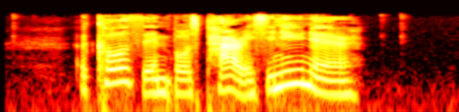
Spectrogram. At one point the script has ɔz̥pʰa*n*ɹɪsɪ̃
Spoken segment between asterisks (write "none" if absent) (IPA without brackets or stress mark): none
